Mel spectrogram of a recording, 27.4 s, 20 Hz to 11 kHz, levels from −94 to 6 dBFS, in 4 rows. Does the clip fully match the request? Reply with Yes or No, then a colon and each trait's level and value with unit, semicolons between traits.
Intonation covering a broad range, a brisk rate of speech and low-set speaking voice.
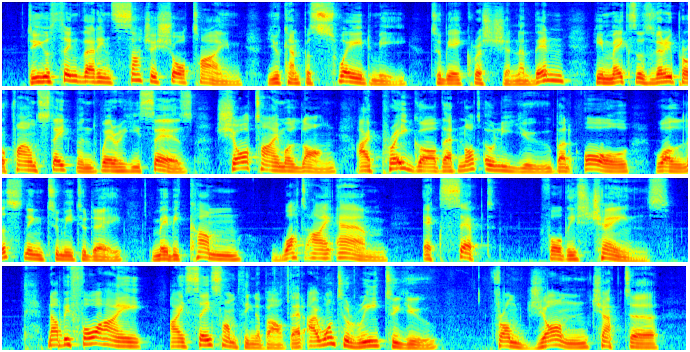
No: wide, 6.0 semitones; average, 160 wpm; low, 115 Hz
